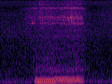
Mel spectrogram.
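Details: Snoring Shiba Inu: a single loud, deep, vibrating snore of about three quarters of a second, starting abruptly and cutting off cleanly, with near silence before and after.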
